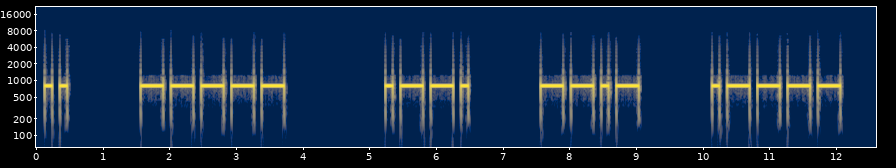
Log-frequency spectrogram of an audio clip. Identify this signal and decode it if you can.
Morse code, heard as a keyed tone, about 10 wpm, spaced as for 5 wpm, 800 Hz. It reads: I0PQ1
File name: LEZIONI / 6 PKX0 / 6 PKX0 ws 10wpm 4220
